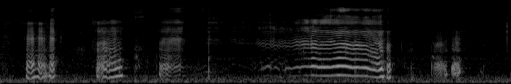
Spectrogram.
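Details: Baby: short, fussy infant cries and whimpers, including one longer wail; ordinary infant crying.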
